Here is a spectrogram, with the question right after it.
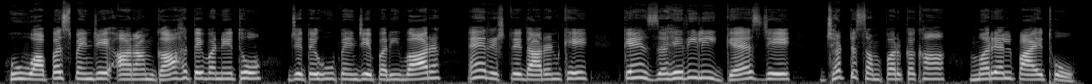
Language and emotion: Sindhi, neutral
